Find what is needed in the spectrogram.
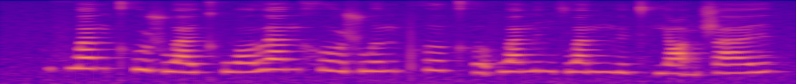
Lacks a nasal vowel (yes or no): yes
